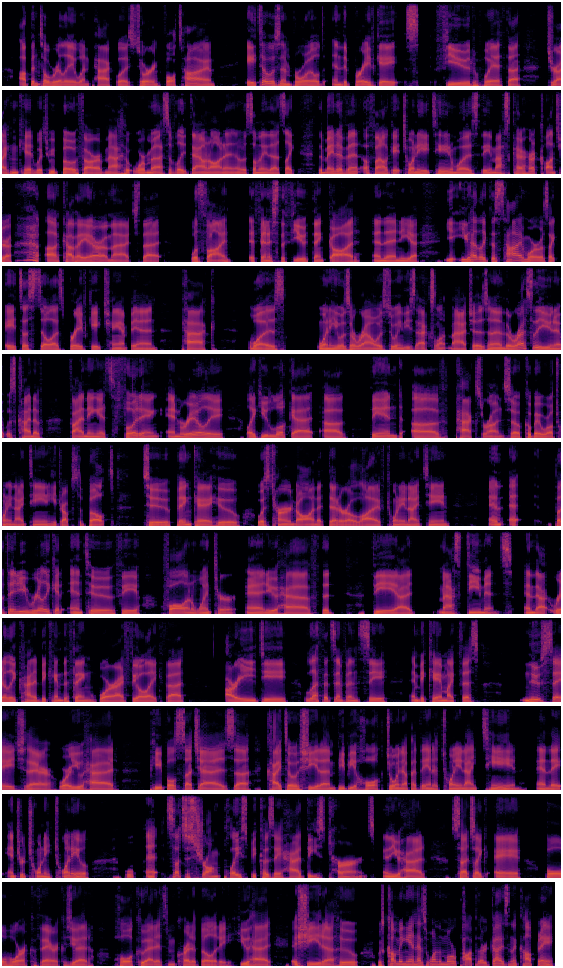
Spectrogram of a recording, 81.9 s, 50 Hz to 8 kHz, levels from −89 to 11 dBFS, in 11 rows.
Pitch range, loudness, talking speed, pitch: 95-120 Hz, -30 LUFS, 175 wpm, 105 Hz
